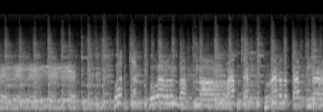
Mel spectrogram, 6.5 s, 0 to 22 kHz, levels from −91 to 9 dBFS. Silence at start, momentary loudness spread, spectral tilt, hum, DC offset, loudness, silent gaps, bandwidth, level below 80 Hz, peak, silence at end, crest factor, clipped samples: 0 s; 7 LU; -6 dB/octave; none; under 0.1%; -22 LUFS; none; 13 kHz; -58 dBFS; -8 dBFS; 0 s; 14 dB; under 0.1%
